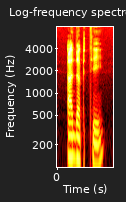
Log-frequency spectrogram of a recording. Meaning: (verb) past participle of adapter; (noun) adaptee
- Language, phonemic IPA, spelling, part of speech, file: French, /a.dap.te/, adapté, verb / noun, Fr-adapté.ogg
